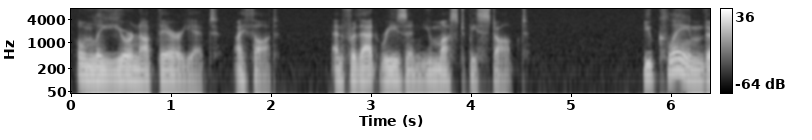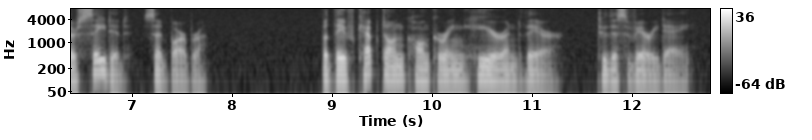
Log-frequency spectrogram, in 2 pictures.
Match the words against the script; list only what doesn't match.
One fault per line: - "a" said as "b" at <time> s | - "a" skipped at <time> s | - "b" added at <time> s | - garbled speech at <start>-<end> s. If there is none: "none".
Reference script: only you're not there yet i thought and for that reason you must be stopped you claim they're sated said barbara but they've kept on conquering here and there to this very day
none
